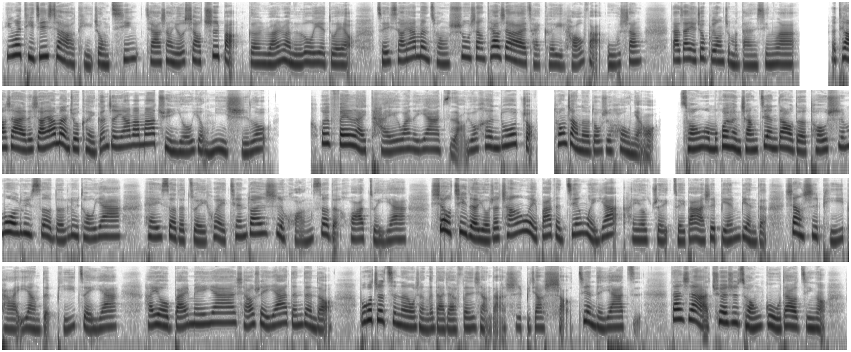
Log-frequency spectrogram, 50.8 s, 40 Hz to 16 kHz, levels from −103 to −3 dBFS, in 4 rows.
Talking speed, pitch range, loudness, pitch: 235 characters per minute, 200-280 Hz, -27 LUFS, 230 Hz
